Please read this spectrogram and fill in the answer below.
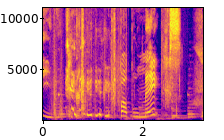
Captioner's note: both laugh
